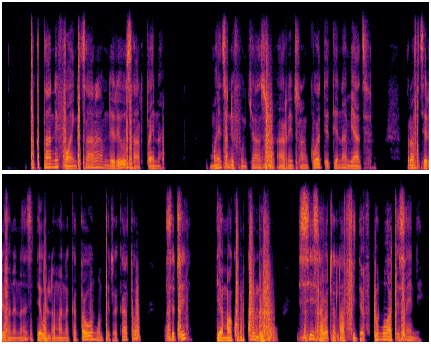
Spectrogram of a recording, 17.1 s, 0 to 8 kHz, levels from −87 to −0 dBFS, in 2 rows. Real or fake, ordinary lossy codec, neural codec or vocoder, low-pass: real; Opus, 64 kbps; none; 7.2 kHz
